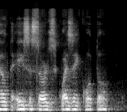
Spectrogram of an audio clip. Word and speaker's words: Quetzalcoatl: The Ace of Swords, Quetzalcoatl. Yes, I believe that's how it's pronounced.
